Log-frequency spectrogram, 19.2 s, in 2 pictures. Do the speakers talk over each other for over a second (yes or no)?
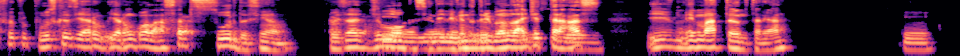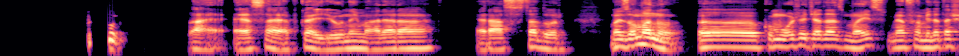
yes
